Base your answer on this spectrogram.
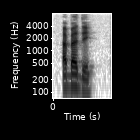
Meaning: feminine plural of abadé
- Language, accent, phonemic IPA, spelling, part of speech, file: French, France, /a.ba.de/, abadées, verb, LL-Q150 (fra)-abadées.wav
